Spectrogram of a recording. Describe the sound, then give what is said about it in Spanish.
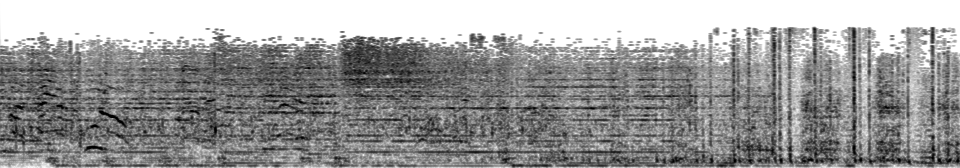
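Hooves clip-clop as horses walk slowly with their riders into a medieval town. The even clopping is heard under a dense, continuous wash of crowd noise and babble. “El rey y la dama cabalgan despacio, sonriendo orgullosos de sus monturas.”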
